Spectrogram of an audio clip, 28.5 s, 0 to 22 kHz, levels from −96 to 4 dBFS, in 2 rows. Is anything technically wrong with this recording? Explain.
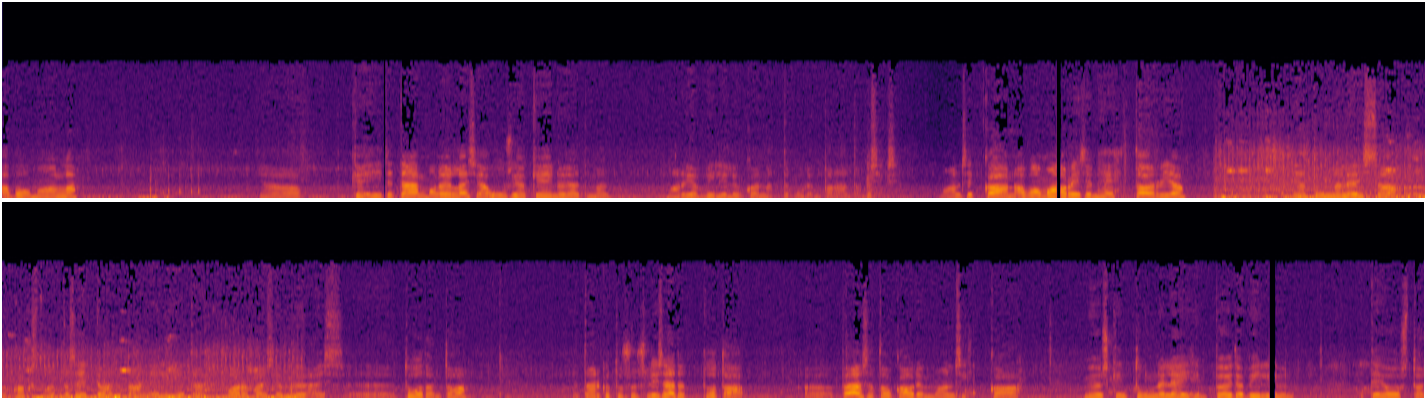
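Yes. Damaged data in a compressed stream at 3.80–3.86 s, 10.54–10.60 s and 26.89–26.98 s: corrupted frames make the decoder lose sync, leaving a chirp, squawk, click or brief hole.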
